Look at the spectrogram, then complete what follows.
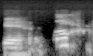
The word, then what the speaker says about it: guerras: Só tem que lembrar, dois R's como J. Guerras.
